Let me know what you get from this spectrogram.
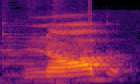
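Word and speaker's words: knob: यस, नॉब, नॉब में भी के साइलेंट है.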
